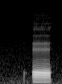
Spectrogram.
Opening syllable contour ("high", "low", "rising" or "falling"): low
